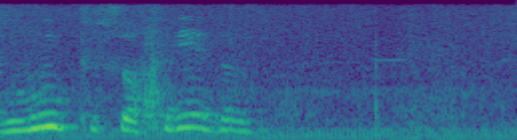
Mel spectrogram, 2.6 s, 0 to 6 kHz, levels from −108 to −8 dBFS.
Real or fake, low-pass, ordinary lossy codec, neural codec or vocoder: fake; 5.4 kHz; none; vocoder, 44.1 kHz, 128 mel bands every 256 samples, BigVGAN v2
